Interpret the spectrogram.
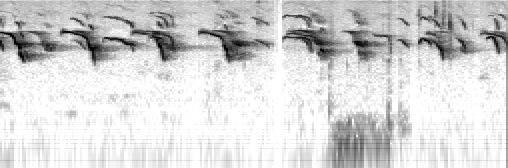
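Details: Colourful baby chicks feeding on rice give a quick run of shrill, falling cheeps, one after another, with a dull low thud partway through.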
